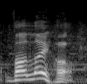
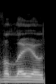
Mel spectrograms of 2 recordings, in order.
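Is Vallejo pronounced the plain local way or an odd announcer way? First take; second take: odd announcer; plain local. First: The name is said in an odd, exaggerated way. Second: The name is said the plain, familiar way. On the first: This is how outsiders on the radio say it. The speaker calls it wrong. "everybody on the radio is like, ... pronounce it hella weird" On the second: This is how people who live there say it. The speaker calls it right. "Everybody calls it Vallejo that lives here"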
